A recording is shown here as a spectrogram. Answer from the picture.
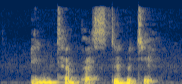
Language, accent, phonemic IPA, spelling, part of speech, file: English, Southern England, /ɪntɛmpɛˈstɪvɪti/, intempestivity, noun, LL-Q1860 (eng)-intempestivity.wav
- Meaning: Unseasonability; untimeliness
